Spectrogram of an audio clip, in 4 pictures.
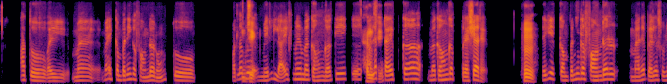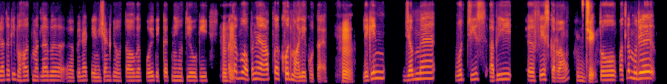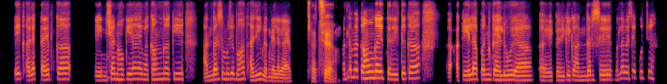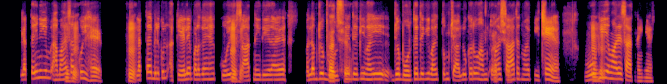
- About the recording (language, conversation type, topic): Hindi, advice, फाउंडर के रूप में आपको अकेलापन और जिम्मेदारी का बोझ कब और किस वजह से महसूस होने लगा?
- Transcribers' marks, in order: tapping; in English: "फ़ाउंडर"; in English: "लाइफ़"; in English: "टाइप"; in English: "प्रेशर"; in English: "फ़ाउंडर"; in English: "टेंशन"; in English: "फ़ेस"; in English: "टाइप"; in English: "टेंशन"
